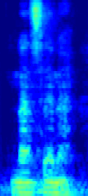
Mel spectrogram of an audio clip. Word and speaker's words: نعسانة: Nasena.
